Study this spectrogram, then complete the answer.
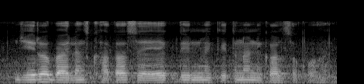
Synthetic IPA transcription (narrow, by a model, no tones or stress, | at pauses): d͡ʒiːɾobɛːlə̃nskʰaːt̪aseeːk̚d̪ɪnmẽkɪt̪nanɪkəlsɐkoɦɛː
